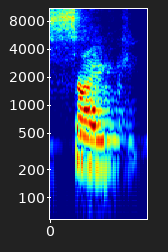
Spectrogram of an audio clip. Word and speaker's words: psych: Another one is psych when, I'm not sure in the UK if you do this, but if I joking psych. With you, psych. Psych? That the, definitely rhymes with bike.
